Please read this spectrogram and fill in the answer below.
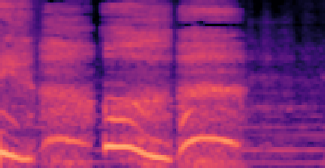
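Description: A voice-acted series of four short, breathy vocal cries, each falling in pitch, over a held music drone; the cries stop about a second and a half in and the drone carries on.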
